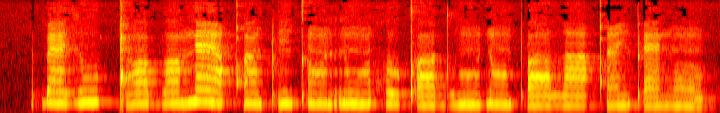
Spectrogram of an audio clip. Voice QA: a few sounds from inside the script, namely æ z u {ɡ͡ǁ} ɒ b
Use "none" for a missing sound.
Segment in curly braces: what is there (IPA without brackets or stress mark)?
ɡ͡ǃ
